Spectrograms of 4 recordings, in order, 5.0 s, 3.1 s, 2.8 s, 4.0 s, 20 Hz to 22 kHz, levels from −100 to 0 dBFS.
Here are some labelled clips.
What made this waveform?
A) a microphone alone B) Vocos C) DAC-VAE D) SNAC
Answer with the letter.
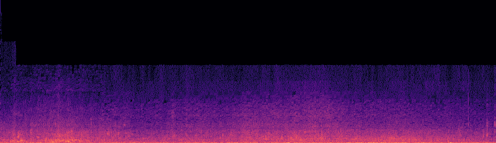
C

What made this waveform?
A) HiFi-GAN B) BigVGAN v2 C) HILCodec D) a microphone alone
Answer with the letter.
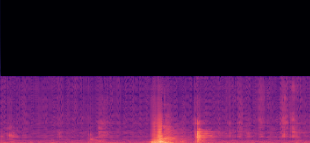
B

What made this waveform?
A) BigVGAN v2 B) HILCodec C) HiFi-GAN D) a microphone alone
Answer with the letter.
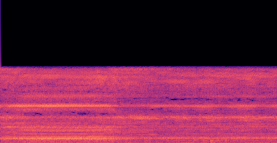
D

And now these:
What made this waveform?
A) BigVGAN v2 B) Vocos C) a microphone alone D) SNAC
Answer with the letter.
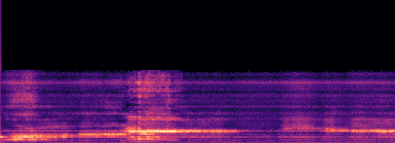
D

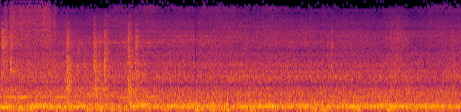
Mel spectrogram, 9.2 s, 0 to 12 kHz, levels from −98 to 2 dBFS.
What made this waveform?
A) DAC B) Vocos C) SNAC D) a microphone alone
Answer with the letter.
D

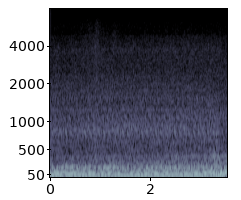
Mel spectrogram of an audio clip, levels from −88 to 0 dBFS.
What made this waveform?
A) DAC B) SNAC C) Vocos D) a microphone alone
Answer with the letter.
D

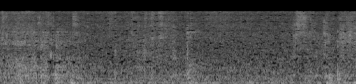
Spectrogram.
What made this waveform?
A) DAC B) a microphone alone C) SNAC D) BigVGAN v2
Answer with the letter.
B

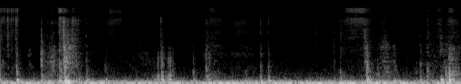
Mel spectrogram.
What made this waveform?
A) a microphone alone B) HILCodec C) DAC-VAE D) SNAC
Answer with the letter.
A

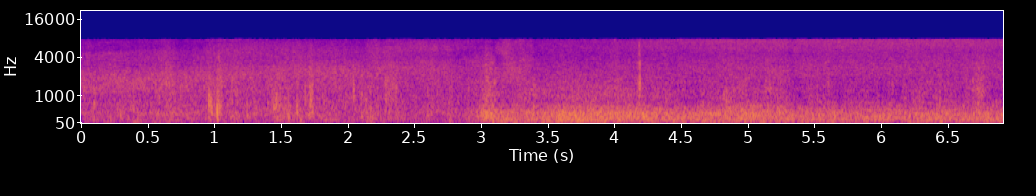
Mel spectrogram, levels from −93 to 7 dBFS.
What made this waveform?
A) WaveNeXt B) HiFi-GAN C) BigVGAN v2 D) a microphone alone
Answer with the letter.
D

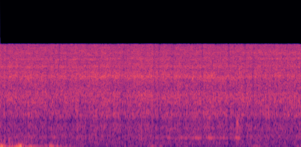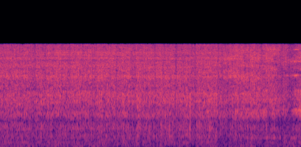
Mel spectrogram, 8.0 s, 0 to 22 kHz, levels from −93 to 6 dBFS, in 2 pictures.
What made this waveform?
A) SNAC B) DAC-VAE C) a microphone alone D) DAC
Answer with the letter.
C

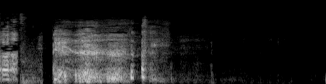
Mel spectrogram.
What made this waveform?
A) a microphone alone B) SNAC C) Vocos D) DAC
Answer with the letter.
A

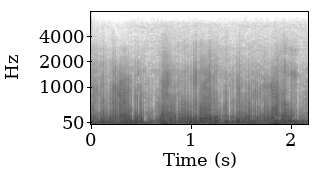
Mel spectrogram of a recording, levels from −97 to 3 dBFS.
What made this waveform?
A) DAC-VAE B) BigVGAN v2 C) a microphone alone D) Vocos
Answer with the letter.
D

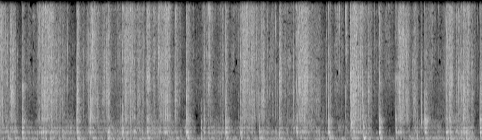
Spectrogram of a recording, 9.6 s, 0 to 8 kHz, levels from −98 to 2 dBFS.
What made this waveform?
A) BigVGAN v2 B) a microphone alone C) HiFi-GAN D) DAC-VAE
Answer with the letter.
B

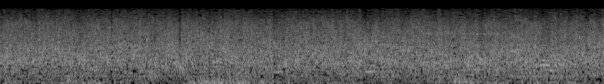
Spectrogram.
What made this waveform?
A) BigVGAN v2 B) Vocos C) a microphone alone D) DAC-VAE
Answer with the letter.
C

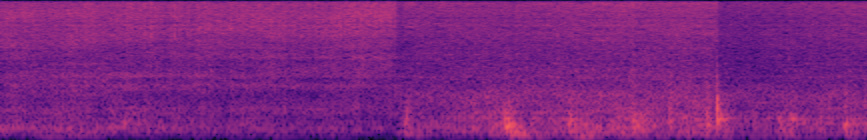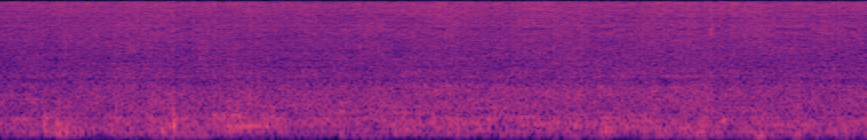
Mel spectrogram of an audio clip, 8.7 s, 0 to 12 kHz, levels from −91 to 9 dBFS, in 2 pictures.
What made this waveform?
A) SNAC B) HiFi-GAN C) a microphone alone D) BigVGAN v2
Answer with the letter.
A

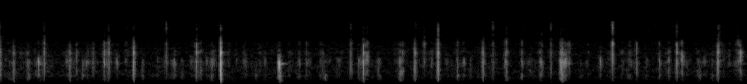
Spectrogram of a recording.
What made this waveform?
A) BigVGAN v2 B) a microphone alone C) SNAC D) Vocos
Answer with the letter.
D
